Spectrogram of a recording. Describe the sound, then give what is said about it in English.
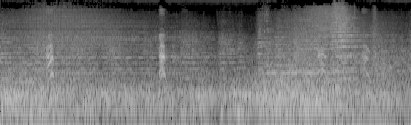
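A small dog, Zero, Jack's little ghost dog reindeer, gives a handful of short, high yips and barks, spaced irregularly over a steady wash of background noise, with a couple of quick yelps near the end. “And what to your wondering eyes disappears is Jack's little friend Zero, the ghost dog reindeer.”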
